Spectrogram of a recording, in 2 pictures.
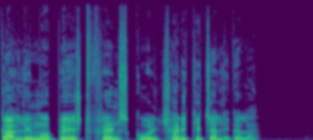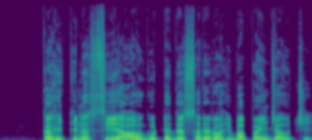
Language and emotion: Odia, sad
